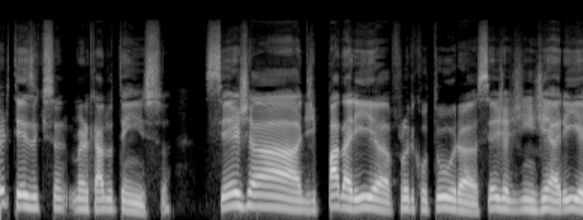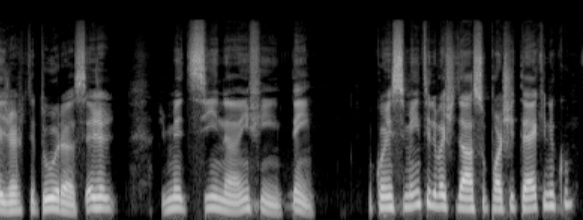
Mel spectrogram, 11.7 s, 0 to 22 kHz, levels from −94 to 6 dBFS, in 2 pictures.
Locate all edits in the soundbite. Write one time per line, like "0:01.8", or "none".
0:09.4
